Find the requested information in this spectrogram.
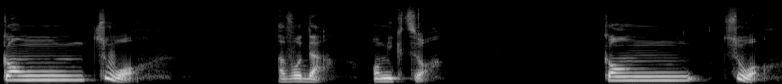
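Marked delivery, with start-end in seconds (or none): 0.1-1.5 גונגצוו said slowly, high then falling; slow Chinese demo. Shown as a demonstration. Teacher modeling Chinese for the students, slow. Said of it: "מילה הבאה". 6.1-7.8 גונגצוו said slowly, high then falling; slow Chinese demo. Shown as a demonstration. Teacher modeling Chinese for the students, slow. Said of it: "מילה הבאה".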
